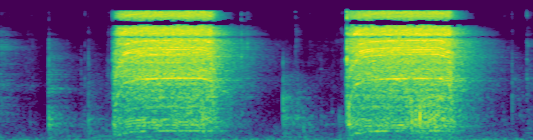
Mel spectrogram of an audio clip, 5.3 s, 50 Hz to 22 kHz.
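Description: Power drill driving a T25 Torx bit, backing out the top cover bolts. It runs twice for about a second each time, and each run fades out as the motor winds down. Light clicks come between the runs.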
